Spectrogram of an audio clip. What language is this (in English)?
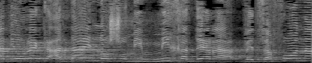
Hebrew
